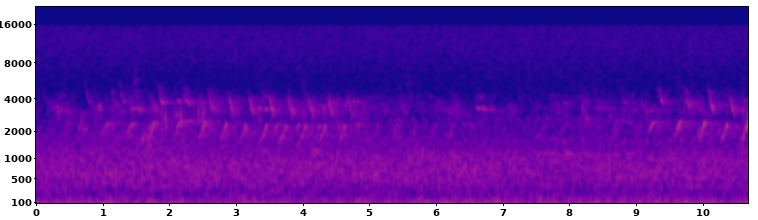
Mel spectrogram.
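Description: Outdoor ambience: a songbird calling in quick runs of short falling chirps, once early and again near the end, over a steady low rumble.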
